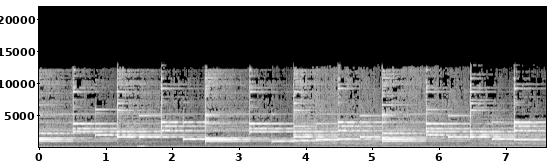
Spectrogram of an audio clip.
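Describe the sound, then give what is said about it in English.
A new, bassier ice cream truck jingle made with Good Humor: a bright, chiming melody of steady, evenly spaced notes over a constant low bass hum, playing loud with no voices. “he teamed up with Good Humor to make a new song that is a little bit more bassier, and it sounds like this.”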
